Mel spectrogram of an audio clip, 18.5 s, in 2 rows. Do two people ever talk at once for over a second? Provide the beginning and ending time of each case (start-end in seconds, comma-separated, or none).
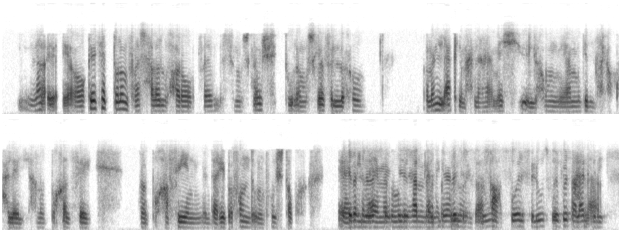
14.3-16.7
